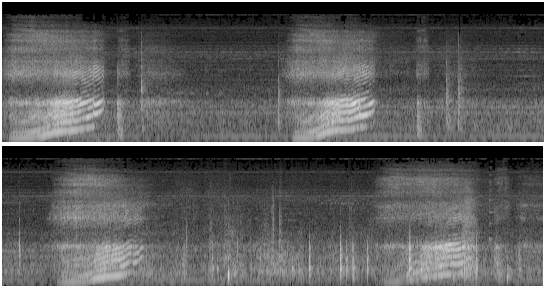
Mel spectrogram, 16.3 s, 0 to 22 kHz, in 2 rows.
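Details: College student asleep: long, rising, rattling snores on each in-breath, about 14 a minute, with a faint hum and some clicks between them. Snoring.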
